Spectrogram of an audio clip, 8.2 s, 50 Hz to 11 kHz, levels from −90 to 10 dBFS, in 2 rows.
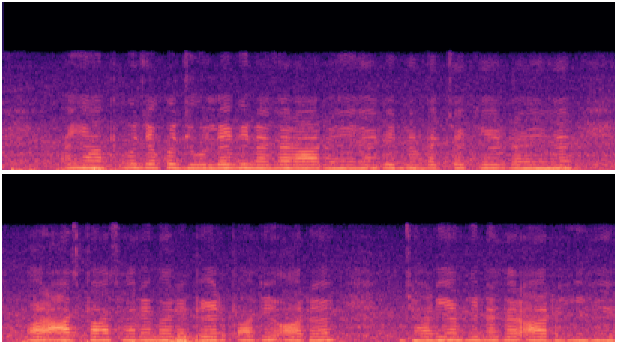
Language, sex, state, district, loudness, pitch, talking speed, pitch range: Hindi, female, Chandigarh, Chandigarh, -17 LUFS, 220 Hz, 220 wpm, 205-225 Hz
